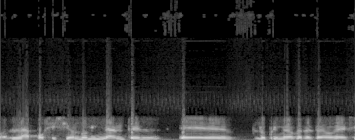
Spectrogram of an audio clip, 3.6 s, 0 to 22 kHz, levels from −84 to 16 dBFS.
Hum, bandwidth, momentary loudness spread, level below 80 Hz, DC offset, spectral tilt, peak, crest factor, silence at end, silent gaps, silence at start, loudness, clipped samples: none; 7.8 kHz; 5 LU; -46 dBFS; under 0.1%; -7 dB/octave; 0 dBFS; 10 dB; 0 s; none; 0 s; -11 LUFS; under 0.1%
